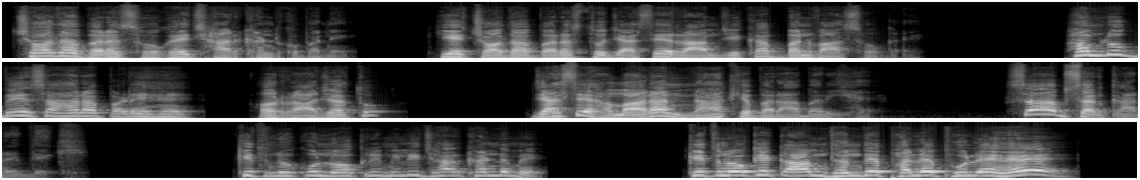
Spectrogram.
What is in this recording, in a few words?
hindi voiceover locutor hindi india; locutor hindú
